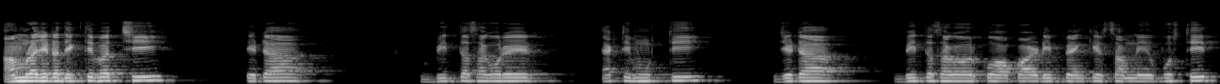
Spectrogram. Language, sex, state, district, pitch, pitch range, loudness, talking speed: Bengali, male, West Bengal, Paschim Medinipur, 155 Hz, 150-170 Hz, -20 LUFS, 80 wpm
